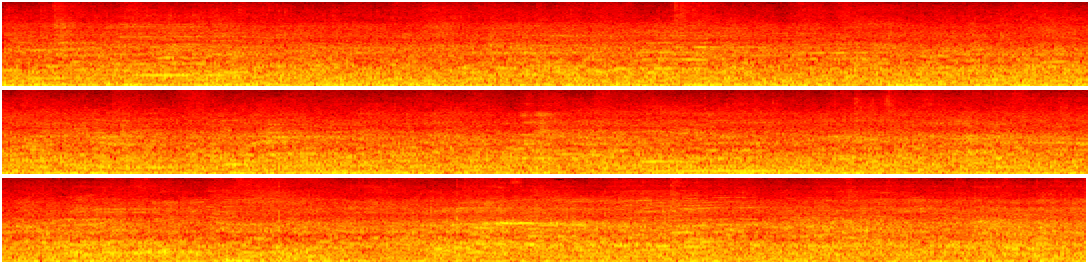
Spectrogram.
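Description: A crowd chatters all around in a large echoing hall.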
